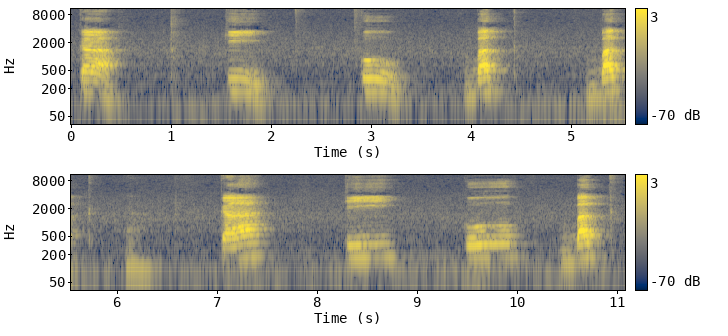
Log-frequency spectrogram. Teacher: dia juga sifatnya tadi hams, nafas ngalir kalau disebut ki. Nah, jadi kalau disebut contohnya ka, ya, ka, ki, ku, bak. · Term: huruf kaf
